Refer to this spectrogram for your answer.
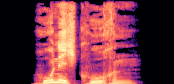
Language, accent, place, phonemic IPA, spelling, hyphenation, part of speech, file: German, Germany, Berlin, /ˈhoːnɪçˌkuːxən/, Honigkuchen, Ho‧nig‧ku‧chen, noun, De-Honigkuchen.ogg
- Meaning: gingerbread (esp. sweetened with honey)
